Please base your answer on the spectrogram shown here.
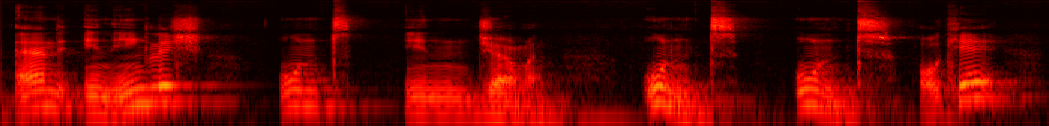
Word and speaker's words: und: Un. Okay. U N D pronounce D like T un not it is not and it is un in German language.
